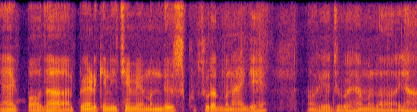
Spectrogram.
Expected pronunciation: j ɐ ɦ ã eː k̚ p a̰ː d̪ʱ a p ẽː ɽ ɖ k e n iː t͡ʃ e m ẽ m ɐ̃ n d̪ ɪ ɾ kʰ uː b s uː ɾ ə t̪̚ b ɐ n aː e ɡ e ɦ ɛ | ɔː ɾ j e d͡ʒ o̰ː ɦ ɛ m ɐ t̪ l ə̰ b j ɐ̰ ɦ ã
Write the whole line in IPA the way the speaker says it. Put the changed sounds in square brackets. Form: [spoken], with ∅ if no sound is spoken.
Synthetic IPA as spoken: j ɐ ɦ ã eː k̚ p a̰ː d̪ʱ a p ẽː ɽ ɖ k e n iː t͡ʃ e m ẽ m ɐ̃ n d̪ ɪ ɾ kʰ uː b s uː ɾ ə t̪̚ b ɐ n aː e ɡ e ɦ ɛ | ɔː ɾ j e d͡ʒ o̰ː ɦ ɛ m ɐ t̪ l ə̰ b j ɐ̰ ɦ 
